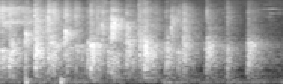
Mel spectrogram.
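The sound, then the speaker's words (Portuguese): A short burst of clapping from a small audience for a volunteer performer about to do a one-minute set, brisk overlapping claps at a steady pace, moderately loud and with no voices over it. “Um minuto de setup e palmas.”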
